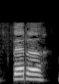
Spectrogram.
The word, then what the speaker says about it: theta: Can you explain to us what is a theta brainwave state and why I want to tap into it? – Yes. So I think it's pronounced theta. That's how I've heard okay.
